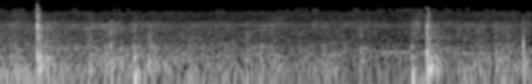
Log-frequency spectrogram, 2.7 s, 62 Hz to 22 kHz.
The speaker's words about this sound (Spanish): Esta noche la batalla naval a partir de las 11:30 con cortes de tráfico desde las 9:30 se van a lanzar, atención, más de 12.000 fuegos entre las esclavas y la finca 2 Mariño.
